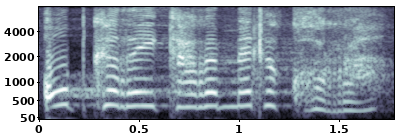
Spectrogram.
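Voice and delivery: high, light voice for the villager; villager calling out. Retold or imitated. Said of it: "one of the guys says".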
